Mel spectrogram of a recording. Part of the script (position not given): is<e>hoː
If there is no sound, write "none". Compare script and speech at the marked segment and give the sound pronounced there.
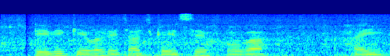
e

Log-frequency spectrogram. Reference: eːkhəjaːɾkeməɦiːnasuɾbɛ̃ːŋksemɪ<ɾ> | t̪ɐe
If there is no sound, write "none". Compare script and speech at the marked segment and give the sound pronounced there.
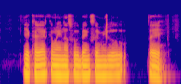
l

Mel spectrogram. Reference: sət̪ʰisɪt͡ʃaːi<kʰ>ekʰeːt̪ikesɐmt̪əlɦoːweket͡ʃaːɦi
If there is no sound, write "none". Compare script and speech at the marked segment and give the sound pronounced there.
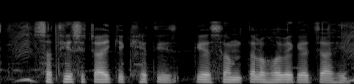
k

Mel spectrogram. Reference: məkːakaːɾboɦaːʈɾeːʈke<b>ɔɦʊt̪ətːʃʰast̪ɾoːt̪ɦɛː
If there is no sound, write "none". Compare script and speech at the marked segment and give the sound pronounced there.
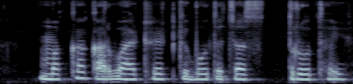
b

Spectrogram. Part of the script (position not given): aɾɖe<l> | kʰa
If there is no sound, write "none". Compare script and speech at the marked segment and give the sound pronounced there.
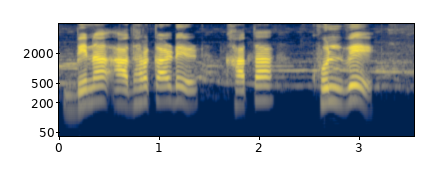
ɾ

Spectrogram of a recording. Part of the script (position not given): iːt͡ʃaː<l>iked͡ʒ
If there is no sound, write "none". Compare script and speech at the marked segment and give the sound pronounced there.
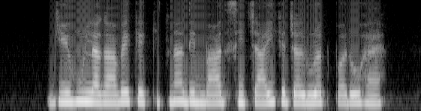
none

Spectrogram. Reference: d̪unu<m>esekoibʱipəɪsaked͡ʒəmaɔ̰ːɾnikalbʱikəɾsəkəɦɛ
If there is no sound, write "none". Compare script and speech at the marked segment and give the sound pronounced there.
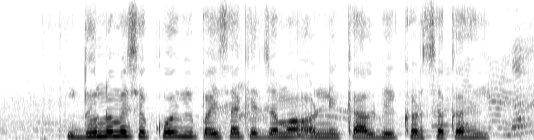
m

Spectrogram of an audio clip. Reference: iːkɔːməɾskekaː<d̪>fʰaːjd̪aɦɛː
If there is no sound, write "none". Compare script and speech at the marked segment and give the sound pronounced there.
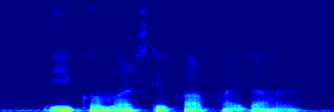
none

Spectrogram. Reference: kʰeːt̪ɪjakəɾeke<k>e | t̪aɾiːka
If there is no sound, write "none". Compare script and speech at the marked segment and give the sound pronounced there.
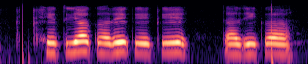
k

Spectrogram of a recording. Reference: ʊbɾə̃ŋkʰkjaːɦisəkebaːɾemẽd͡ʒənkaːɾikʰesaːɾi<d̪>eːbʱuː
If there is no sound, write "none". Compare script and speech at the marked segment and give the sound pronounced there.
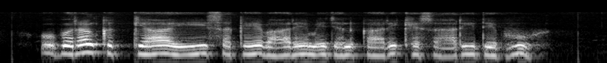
d̪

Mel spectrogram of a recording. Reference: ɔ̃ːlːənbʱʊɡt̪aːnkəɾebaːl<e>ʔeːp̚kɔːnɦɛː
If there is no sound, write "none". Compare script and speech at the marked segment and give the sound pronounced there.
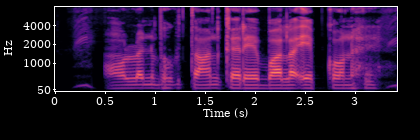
a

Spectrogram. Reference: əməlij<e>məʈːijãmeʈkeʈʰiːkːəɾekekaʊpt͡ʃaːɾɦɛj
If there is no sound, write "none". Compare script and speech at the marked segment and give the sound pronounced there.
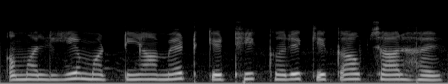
e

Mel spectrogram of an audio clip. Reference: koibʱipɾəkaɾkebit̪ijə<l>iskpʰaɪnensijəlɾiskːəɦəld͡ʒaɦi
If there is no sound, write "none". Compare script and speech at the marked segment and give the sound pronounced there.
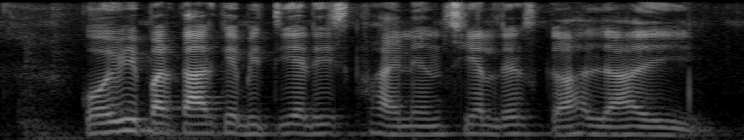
ɾ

